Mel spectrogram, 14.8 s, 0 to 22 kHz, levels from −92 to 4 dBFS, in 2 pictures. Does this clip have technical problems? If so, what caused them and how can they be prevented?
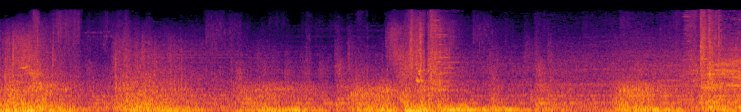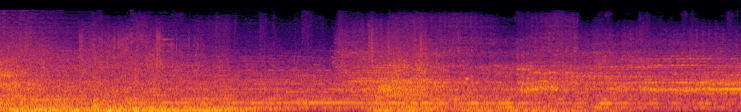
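Yes. Corrupt frames were decoded: bit errors in compressed frames went undetected and the decoder played them, so misread gains and codes put energy at the wrong frequencies. The result is brief, loud blips at 1.45–1.48 s, 7.19–7.26 s and 8.71–8.74 s. Frame checksums with concealment of failed frames would prevent this.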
